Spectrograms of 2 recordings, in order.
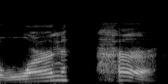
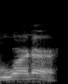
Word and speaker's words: Wernher: H in it now his first name is now worn her worn her instead of Warner Werner von Braun and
